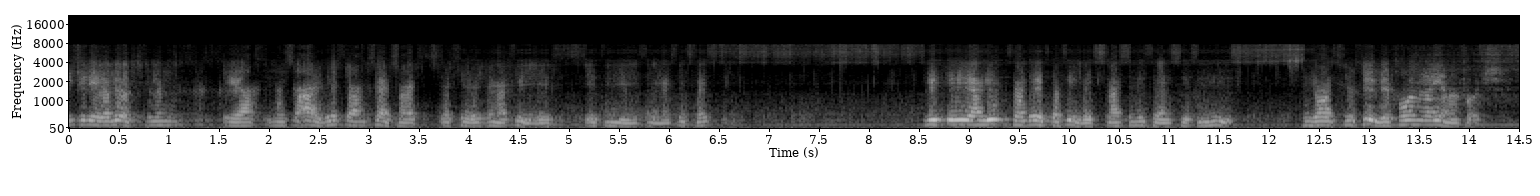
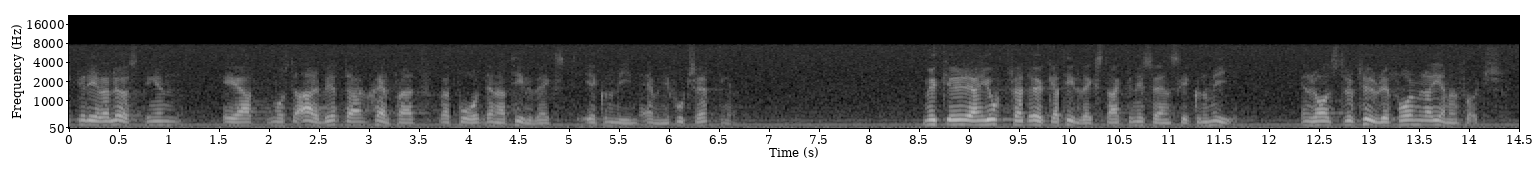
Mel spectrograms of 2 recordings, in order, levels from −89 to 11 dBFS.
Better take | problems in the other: second | noise reduction (neural separator model SepFormer DNS4)

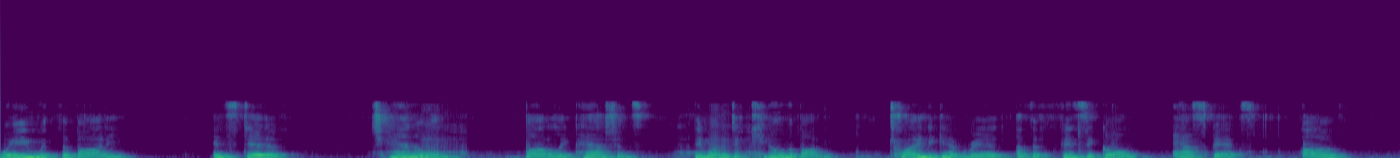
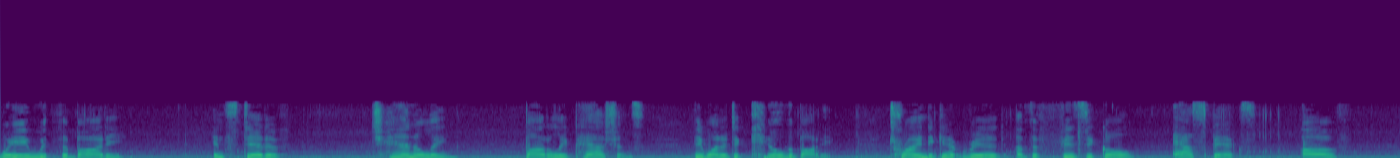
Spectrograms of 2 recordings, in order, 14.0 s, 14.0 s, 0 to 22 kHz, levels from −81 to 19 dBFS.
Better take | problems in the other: second | noise reduction (neural separator model SepFormer DNS4)

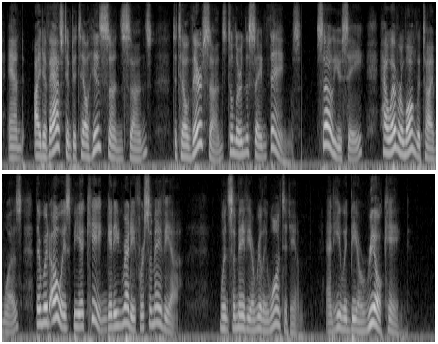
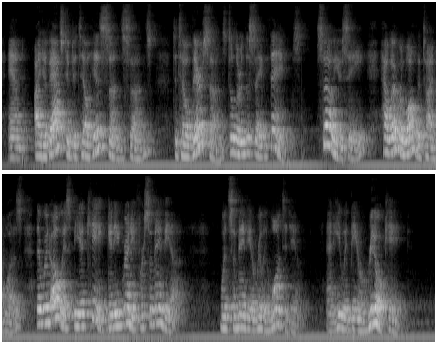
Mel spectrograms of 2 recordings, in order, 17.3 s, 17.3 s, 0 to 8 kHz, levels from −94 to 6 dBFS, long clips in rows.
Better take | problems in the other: first | room echo; dies away in 0.8 s

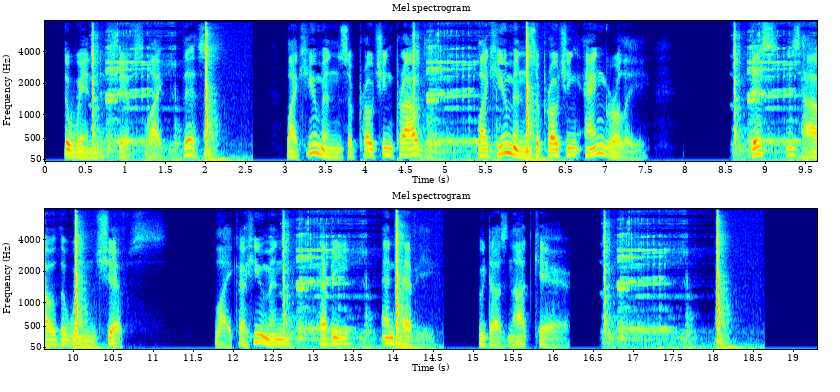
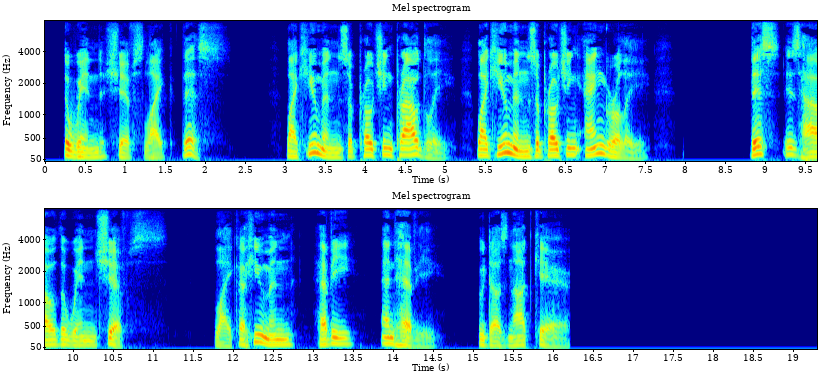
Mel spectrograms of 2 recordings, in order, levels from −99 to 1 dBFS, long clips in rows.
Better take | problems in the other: second | background sound (Thump, thud); 3 dB below the speech

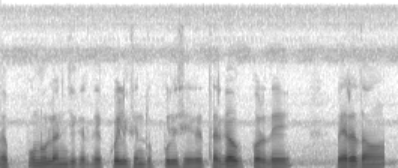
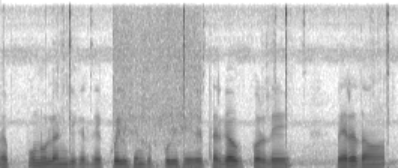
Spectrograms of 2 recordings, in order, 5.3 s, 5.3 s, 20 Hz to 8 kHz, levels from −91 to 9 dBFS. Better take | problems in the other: first | background sound (Scissors + Rain); 15 dB below the speech

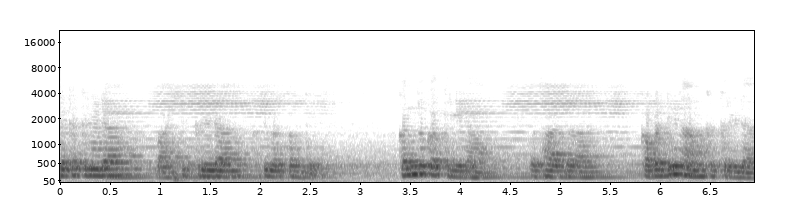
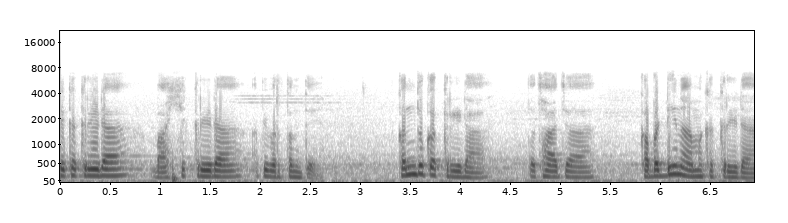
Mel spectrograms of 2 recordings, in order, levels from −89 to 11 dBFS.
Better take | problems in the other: second | background sound (Guitar); 13 dB below the speech // room echo; dies away in 0.8 s

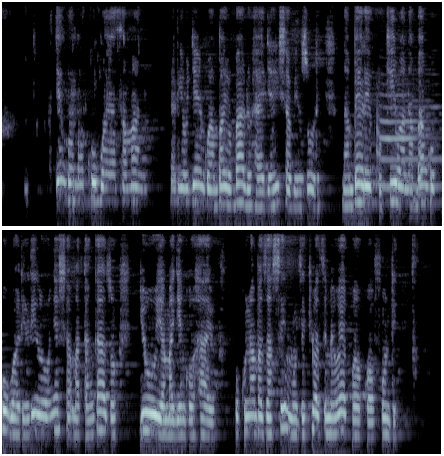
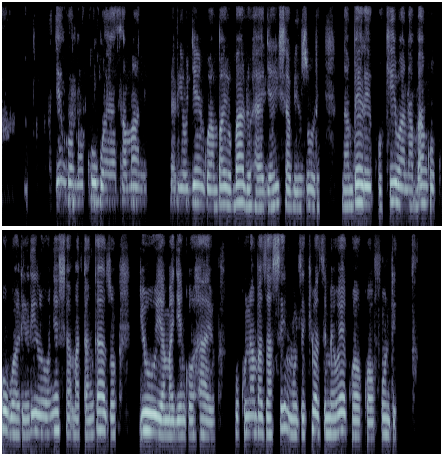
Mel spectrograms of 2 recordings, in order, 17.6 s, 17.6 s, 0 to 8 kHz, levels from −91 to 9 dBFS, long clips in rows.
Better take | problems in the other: second | noise reduction (classical method WPE with log-MMSE)

